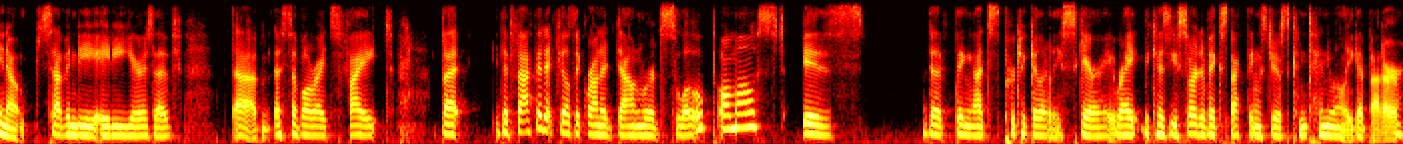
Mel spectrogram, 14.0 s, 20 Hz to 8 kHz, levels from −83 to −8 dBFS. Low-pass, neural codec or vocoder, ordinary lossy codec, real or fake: 7.2 kHz; codec, 24 kHz, 6 kbps, HILCodec; Opus, 32 kbps; fake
